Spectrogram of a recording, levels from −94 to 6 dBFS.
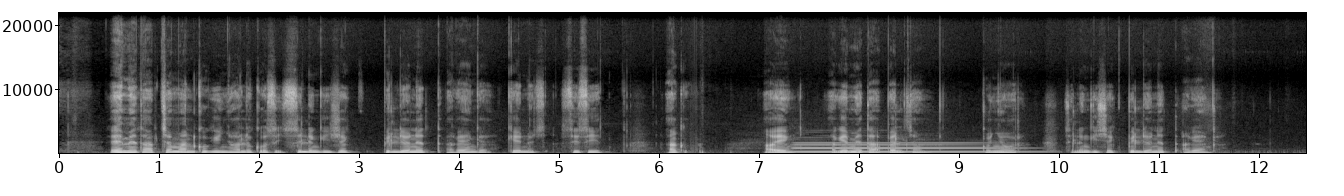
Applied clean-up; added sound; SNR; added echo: none; Wind instrument, woodwind instrument; 8 dB; none.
